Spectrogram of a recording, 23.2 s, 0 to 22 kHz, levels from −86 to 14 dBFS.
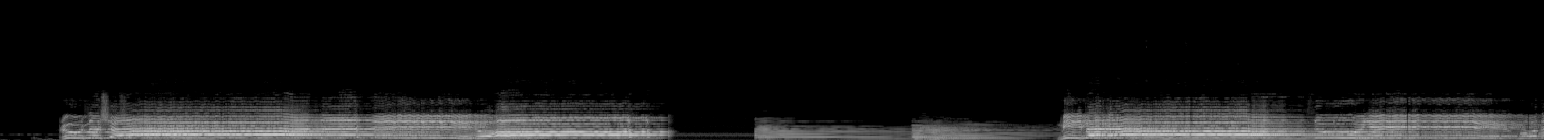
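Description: At 9.91 s the audio stops moving forward and the last bit of sound gets smeared into a buzzy, hissy tail that fades out instead of going to true silence. That fill runs the whole way to 11.33 s, about 1.4 s, and when the audio resumes it has skipped ahead with that stretch simply gone. That's the classic shape of a long network dropout, likely a burst of lost packets with the receiver papering over the hole.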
